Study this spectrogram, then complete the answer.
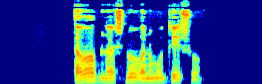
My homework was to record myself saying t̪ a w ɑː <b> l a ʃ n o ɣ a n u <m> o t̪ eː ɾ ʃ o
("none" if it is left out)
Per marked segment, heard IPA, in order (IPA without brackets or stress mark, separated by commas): b, m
